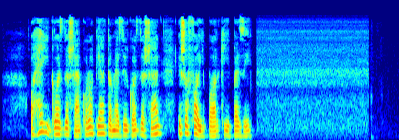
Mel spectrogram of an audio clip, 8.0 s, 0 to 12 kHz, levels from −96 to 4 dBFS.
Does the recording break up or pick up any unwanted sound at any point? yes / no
no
